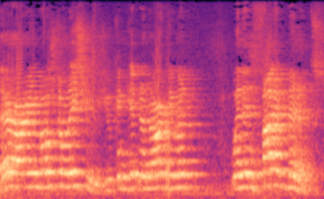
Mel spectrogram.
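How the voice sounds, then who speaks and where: Amid noticeable background noise and audible room echo, a high-pitched man speaks at a fairly slow pace. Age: 80s+. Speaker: retired senior enlisted military leader. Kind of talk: lecture.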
